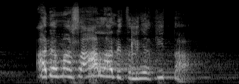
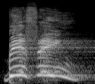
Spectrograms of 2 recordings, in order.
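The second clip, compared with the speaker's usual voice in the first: normal talking voice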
